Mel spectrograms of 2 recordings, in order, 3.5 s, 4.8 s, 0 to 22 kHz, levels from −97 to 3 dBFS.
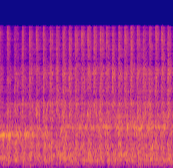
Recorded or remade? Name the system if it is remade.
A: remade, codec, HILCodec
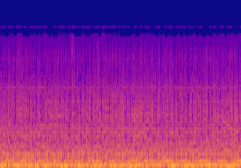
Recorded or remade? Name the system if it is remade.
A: remade, vocoder, BigVGAN v2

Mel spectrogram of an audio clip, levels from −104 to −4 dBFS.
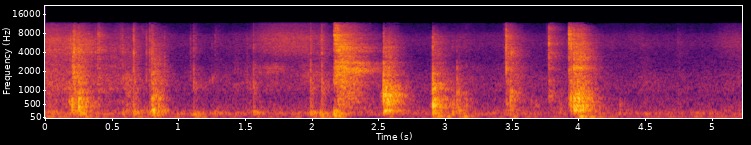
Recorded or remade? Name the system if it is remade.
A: recorded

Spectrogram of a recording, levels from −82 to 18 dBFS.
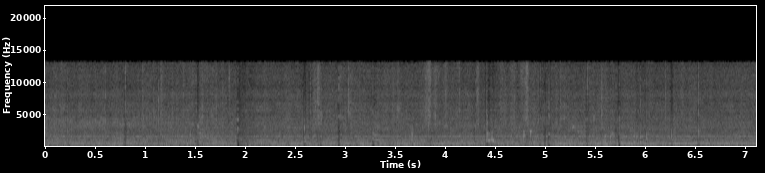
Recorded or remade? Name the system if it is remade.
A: remade, autoencoder, DAC-VAE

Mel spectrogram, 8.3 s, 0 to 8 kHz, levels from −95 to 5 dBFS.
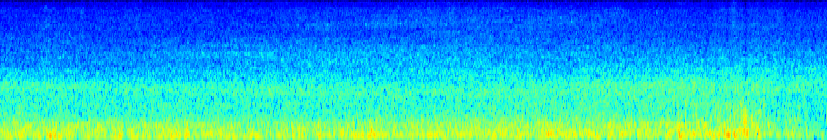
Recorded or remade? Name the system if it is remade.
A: remade, vocoder, BigVGAN v2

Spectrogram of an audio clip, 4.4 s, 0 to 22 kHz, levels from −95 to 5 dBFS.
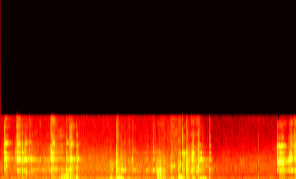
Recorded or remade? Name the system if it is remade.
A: remade, vocoder, Vocos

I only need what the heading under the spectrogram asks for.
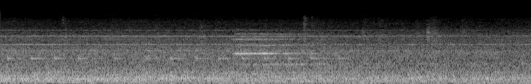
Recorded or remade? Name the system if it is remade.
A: recorded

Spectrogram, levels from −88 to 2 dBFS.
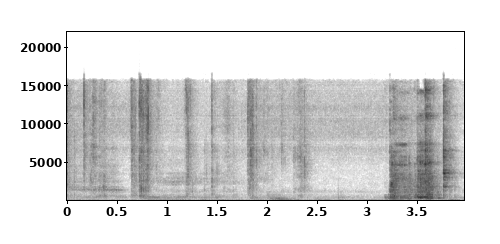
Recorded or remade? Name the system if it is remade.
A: remade, vocoder, BigVGAN v2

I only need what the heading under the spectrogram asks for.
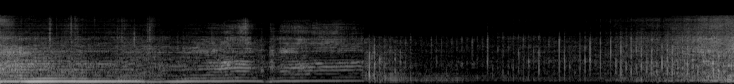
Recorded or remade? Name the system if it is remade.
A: remade, codec, SNAC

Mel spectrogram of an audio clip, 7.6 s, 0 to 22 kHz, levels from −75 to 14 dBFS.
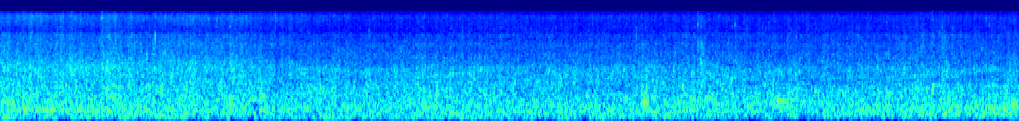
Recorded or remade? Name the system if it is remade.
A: recorded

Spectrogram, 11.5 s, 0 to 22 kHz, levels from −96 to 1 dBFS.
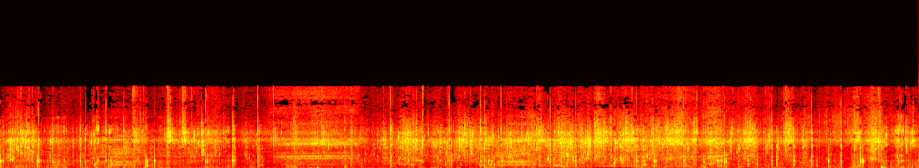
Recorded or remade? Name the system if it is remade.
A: recorded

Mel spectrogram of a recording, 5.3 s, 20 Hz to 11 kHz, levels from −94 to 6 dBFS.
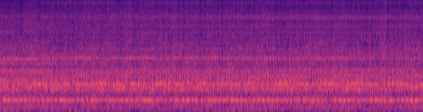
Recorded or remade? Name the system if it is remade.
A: recorded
